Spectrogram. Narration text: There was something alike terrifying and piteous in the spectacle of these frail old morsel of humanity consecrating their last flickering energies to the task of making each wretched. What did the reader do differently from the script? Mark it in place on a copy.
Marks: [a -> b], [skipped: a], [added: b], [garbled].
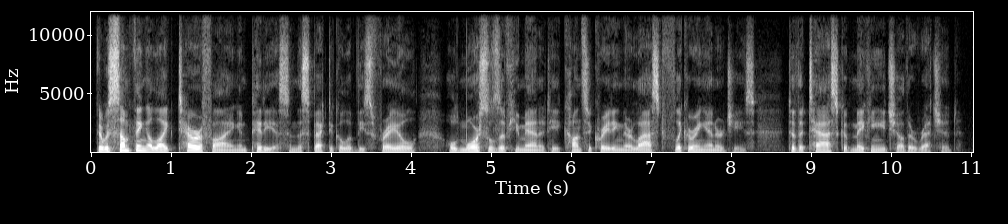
There was something alike terrifying and piteous in the spectacle of these frail old [morsel -> morsels] of humanity consecrating their last flickering energies to the task of making each [added: other] wretched.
